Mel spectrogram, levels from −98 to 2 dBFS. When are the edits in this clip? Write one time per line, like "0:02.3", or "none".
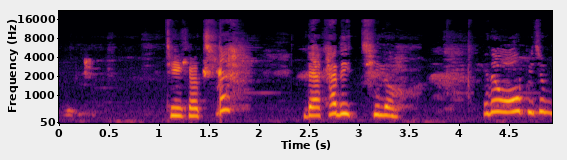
0:01.6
